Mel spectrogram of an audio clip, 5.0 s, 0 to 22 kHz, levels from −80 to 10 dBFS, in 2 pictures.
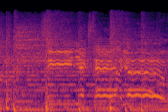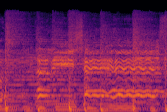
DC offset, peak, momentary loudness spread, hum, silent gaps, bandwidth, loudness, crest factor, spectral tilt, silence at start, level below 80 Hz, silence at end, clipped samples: under 0.1%; -6 dBFS; 5 LU; none; none; 15.5 kHz; -18 LUFS; 14 dB; -3 dB/octave; 0 s; -36 dBFS; 0 s; under 0.1%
